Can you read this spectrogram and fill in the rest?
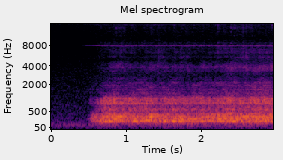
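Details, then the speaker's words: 1HP three-phase motor for Bridgeport mill, apparently wired for low voltage, first run on VFD at low variable speed in forward, before bearing replacement: steady hum with rough gritty rushing layer; appears to work electrically but bearings worn. "so on first inspection, other than the bearings, appears electrically it's working. Not liking this."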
